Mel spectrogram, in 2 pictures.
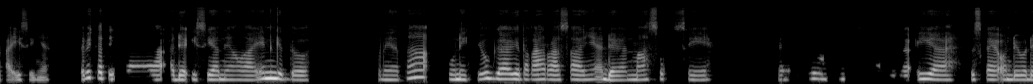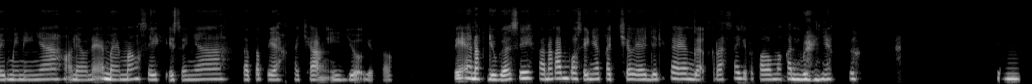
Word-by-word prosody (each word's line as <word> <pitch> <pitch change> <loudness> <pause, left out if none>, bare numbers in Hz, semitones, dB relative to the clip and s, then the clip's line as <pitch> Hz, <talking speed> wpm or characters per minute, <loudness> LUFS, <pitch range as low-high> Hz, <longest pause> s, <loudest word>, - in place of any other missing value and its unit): Kak - - -7
isinya? 105 -1 -7 0.3
Tapi 300 - +2
ketika 275 -3 -1 0.4
ada 215 -1 +2
isian 225 -1 -1
yang 215 -1 -5
lain 210 +7 +7
gitu, 210 -4 -3 0.7
ternyata 220 +10 -1 0.2
unik 230 -1 +2
juga 260 0 +3
gitu 235 - 0
kan 230 0 0
rasanya 220 +1 -1
dan 205 -1 +2
masuk 225 +3 -6
sih. 210 0 -9 0.7
Kayak 215 0 -12 0.2
gitu 265 - -7
aku 245 0 -11 0.2
suka 450 - -38
juga 415 - -12
iya. 250 -2 +4 0.3
Terus 225 0 -8
kayak 220 -1 -3
onde-onde 215 -1 0
mini, 220 -1 -3 0.3
onde-onde 215 -2 -4
memang 225 +1 +1
sih 225 -3 -1
isinya 225 +3 -4 0.2
tetap 225 +2 -6
ya 215 0 0
kacang 215 0 -4
ijo 215 0 -2
gitu. - - -11 0.6
Tapi - - +4
enak 260 -1 +7
juga 220 0 +6
sih 280 +2 +6
karena 245 -1 +1
kan 275 - +5
porsinya 250 0 0
kecil 240 0 -2
ya 225 - +3
jadi 235 +3 -1
kayak 255 -2 +1
nggak 220 - -3
kerasa 230 +4 -8
gitu 260 0 -7
kalau 230 0 0
makan 240 0 +2
banyak 235 +2 +3
tuh. 255 0 -2 1.4
Hmm. 255 -1 +3
225 Hz, 165 wpm, -24 LUFS, 215-245 Hz, 1.4 s, lain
